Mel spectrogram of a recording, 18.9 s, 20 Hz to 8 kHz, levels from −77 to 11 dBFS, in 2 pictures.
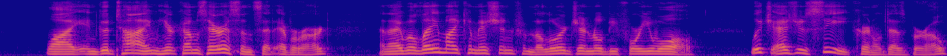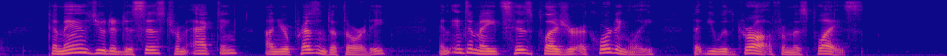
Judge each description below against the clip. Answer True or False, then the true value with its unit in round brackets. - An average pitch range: True (4.7 semitones)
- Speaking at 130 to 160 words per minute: True (155 wpm)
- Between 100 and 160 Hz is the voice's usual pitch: True (140 Hz)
